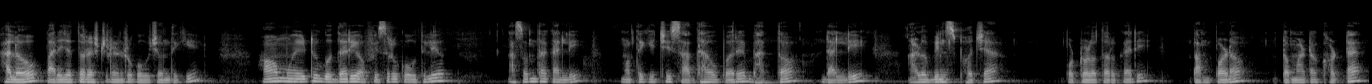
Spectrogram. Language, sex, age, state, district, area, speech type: Odia, male, 30-45, Odisha, Kandhamal, rural, spontaneous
